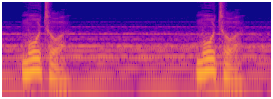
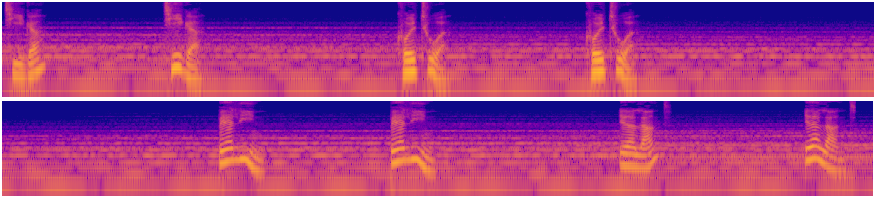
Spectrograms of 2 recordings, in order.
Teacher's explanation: Se llama r vocalizada porque se pronuncia como una vocal, una a corta y oscura. La lengua de nuevo no participa.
